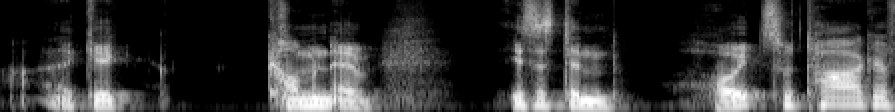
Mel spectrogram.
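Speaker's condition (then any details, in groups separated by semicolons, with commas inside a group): Stuttering; developmental, lifelong, possibly inherited, father stuttered, brother fluent, logopedic speech therapy, constant since second grade; block audible at start of episode; blocks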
